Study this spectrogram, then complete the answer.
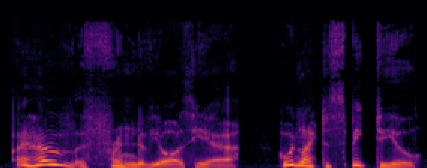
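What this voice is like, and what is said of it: Very formal voice. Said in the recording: “in a very formal voice”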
